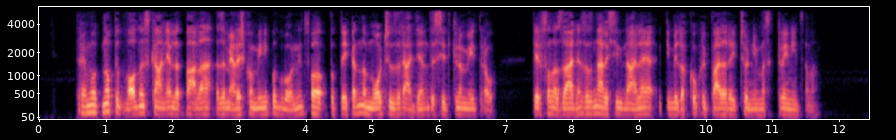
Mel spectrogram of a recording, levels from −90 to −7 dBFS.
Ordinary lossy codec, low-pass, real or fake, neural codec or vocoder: MP3, 32 kbps; 5.4 kHz; fake; codec, 16 kHz in and 24 kHz out, 0.6 kbps, FocalCodec, streaming, 4096 codes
